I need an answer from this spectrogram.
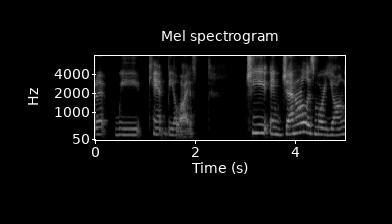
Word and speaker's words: qi: So our very first and probably most familiar vital substance is qi. In textbooks, you may also see it spelled QI. It's still pronounced qi, but just so you recognize what it looks like.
